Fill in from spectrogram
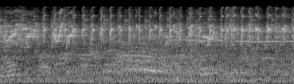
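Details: A lovebird at a singing contest (Kencana Cup) gives continuous high, shrill chatter of rapid squeaky notes, with other birds calling and a crowd murmuring in the background.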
